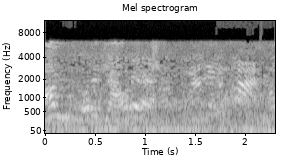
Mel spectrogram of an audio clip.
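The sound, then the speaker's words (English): Crowd chatter at an outdoor Wuhan COVID nucleic acid testing site, a steady, dense murmur of many overlapping voices with no single speaker standing out. “So this is the sound of a testing site.”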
